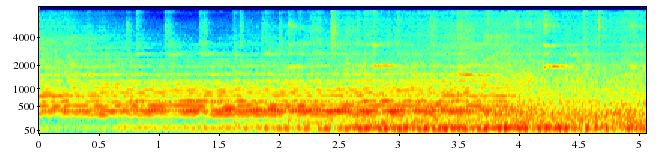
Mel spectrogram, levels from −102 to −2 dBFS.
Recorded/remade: remade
